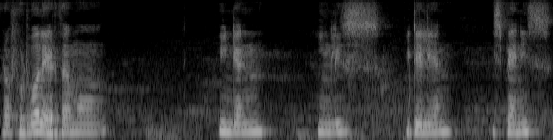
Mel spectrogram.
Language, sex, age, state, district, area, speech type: Nepali, male, 18-30, West Bengal, Darjeeling, rural, spontaneous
